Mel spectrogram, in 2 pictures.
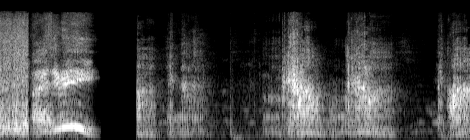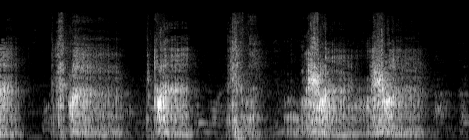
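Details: Chihuahua puppy playing roughly and biting, looking fierce though only at play; a short high squeal opens, then a run of rough, raspy growling bursts repeated about every second, with some human voice.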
